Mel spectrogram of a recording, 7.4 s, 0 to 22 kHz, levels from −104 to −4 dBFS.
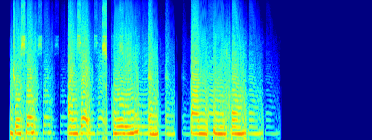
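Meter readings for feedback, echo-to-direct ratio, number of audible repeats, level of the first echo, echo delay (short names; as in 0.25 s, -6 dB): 18%, -12.0 dB, 2, -12.0 dB, 0.337 s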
